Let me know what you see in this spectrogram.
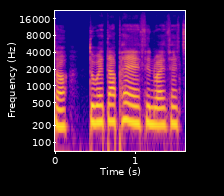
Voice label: "peth", Welsh

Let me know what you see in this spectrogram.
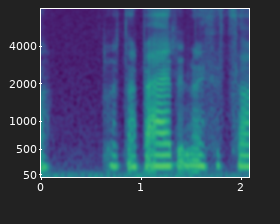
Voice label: "ber", Welsh

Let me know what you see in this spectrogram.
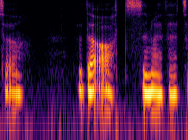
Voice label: "ots", Welsh

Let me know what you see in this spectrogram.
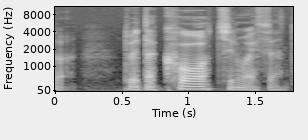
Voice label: "coot", Welsh

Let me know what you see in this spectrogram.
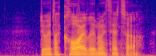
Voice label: "coel", welsh

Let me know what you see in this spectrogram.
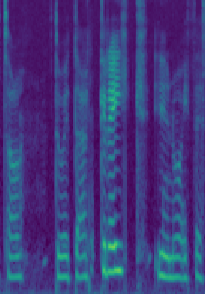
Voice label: "greic", Welsh

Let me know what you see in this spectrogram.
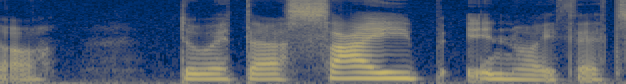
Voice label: "saib", Welsh

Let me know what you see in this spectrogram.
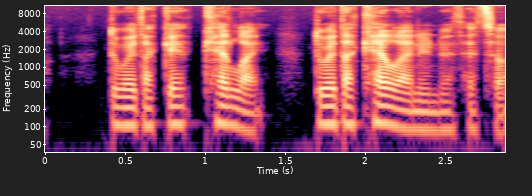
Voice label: "celain", Welsh

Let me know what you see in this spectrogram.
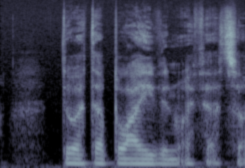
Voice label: "blaidd", Welsh

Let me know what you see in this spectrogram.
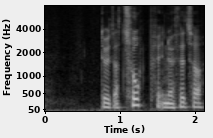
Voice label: "twp", Welsh

